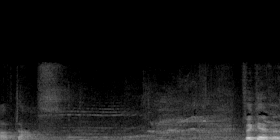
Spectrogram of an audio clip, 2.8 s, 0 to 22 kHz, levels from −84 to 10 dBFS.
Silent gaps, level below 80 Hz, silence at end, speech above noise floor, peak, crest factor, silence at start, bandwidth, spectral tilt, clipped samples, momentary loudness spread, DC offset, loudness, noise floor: none; -58 dBFS; 0 s; 25 dB; -6 dBFS; 20 dB; 0 s; 12 kHz; -6 dB/octave; under 0.1%; 28 LU; under 0.1%; -22 LUFS; -47 dBFS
